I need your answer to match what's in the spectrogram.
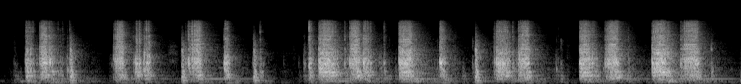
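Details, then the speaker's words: Kenmore Series 500 washer, underside, belt removed: rough scraping grind in bursts about every second with each agitate stroke; drive pulley worn out and chewed cover, fix is pulley clutch kit. "uh it has been chewed up by the belt and the belt i've taken the belt off but the reason is is that the pulley has worn completely out some of the noise that i was getting was this sound right here"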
